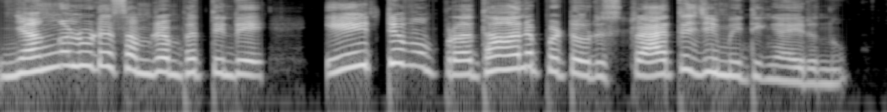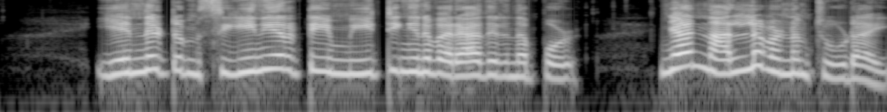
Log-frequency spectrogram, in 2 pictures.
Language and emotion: Malayalam, angry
